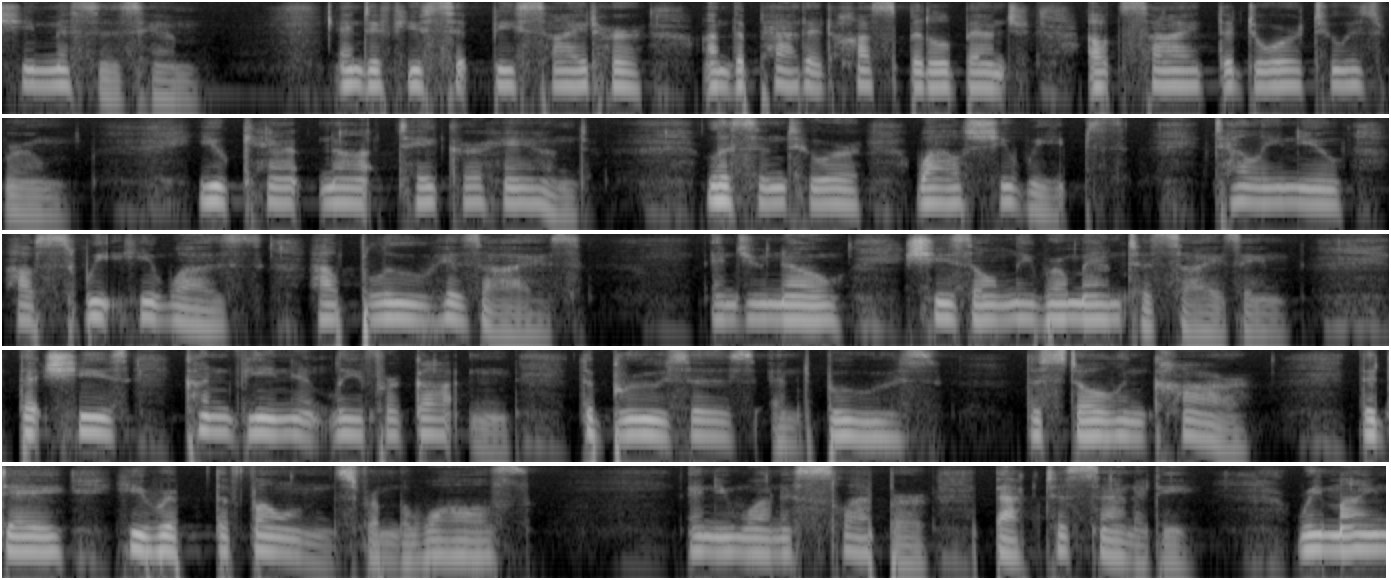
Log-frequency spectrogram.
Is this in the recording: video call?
no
